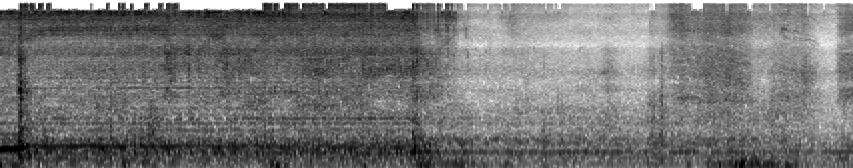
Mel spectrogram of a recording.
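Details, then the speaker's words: Mahindra Roxor, fuel filter just replaced, priming the system and checking for leaks: a faint, steady electric whir for about four seconds, then stops; fuel pump primes and shuts off normally. "Now we're going to see if there's any fuel leak. Prime the system."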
